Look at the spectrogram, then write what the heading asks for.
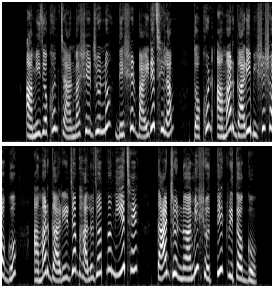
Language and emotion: Bengali, happy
